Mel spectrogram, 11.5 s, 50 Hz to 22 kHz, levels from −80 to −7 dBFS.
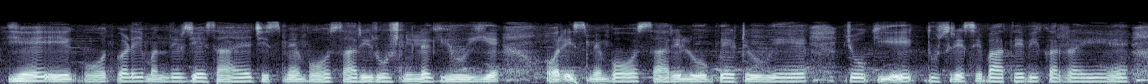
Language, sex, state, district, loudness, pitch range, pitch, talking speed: Hindi, female, Maharashtra, Aurangabad, -16 LUFS, 90-100 Hz, 95 Hz, 165 wpm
